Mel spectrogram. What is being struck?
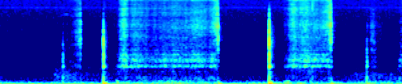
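Chalk stick on a chalkboard.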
